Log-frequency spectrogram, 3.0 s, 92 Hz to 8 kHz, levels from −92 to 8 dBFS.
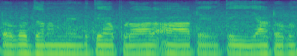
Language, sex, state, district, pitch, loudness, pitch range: Telugu, male, Andhra Pradesh, Chittoor, 110 Hz, -15 LUFS, 110-115 Hz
